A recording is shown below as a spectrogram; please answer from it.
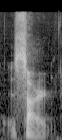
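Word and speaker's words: Sartre: week and that is jeona SRA or as it's usually pronounced in America sart and so sart is going to have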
